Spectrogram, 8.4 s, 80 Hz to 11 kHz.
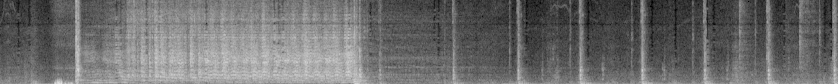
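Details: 1967 Ford Galaxie 500, 289 V8 with two-barrel carb, first start attempt after 25 years: steady starter cranking for about three seconds with no catch or firing; fuel delivery suspected.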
